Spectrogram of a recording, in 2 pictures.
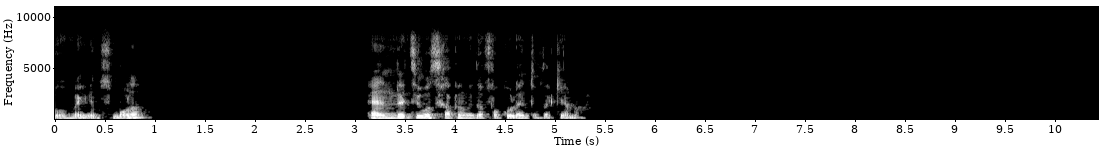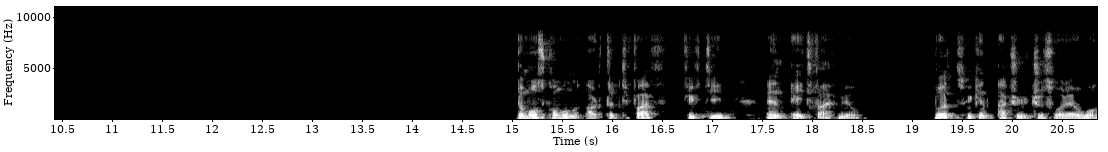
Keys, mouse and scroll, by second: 0.0 click, 1.2 shift+middle drag, 2.0 space, 4.2 space, 4.6 click, 6.7 click, 6.9 8, 9.1 g, 12.6-13.8 drag, 14.6-16.8 drag, 17.1-18.3 drag, 19.8-20.8 drag.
